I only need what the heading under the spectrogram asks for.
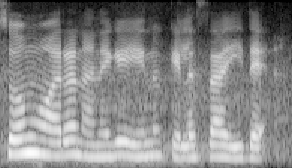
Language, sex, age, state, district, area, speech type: Kannada, female, 30-45, Karnataka, Kolar, urban, read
